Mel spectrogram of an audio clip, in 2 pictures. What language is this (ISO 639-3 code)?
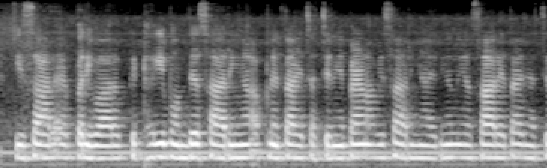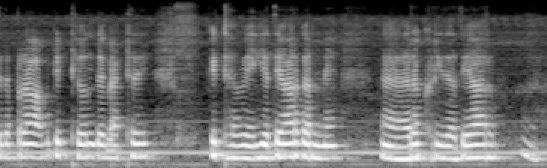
doi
